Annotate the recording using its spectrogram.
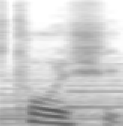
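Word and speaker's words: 砥石: If you're wondering what it's pronounced, it's toishi.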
